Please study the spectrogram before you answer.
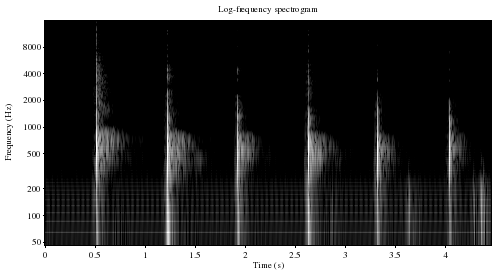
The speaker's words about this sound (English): And war marches ahead through human history in the same way that you hear boots marching ahead in an army.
